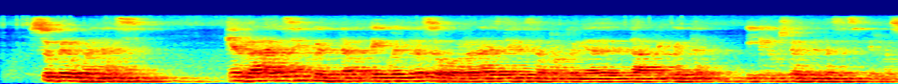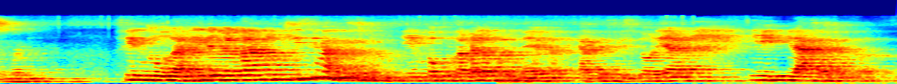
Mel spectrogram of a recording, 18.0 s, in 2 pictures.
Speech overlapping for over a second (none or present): none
